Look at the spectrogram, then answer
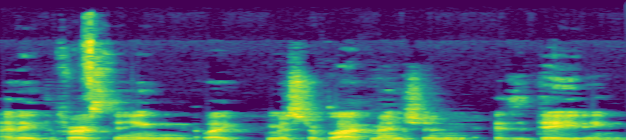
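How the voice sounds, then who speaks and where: Someone with an American accent speaks at a moderate pace over a quiet background. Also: man. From US. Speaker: podcast co-host. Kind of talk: casual chat.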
